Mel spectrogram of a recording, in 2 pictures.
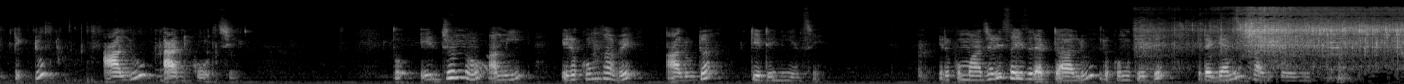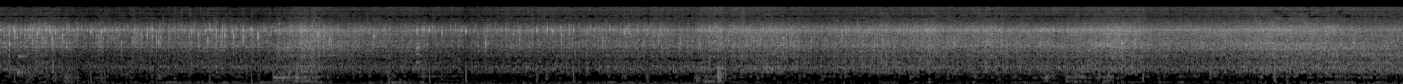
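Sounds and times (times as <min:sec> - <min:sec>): potatoes frying in oil: 0:11.3 - 0:28.0.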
